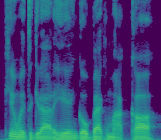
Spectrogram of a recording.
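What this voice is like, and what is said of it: Exaggerated Rhode Island accent. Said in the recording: “He's from Rhode Island, so you got to listen to his accent. ... What is your accent? Let's hear that.”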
